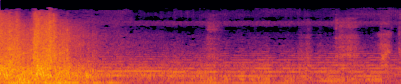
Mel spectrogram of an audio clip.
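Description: A rapid burst of gunfire, about three or four shots a second, that stops about a second in. Film score music then holds long sustained notes.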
